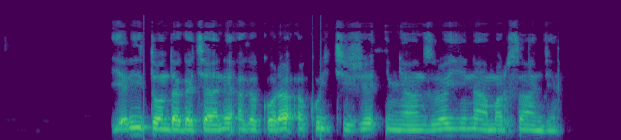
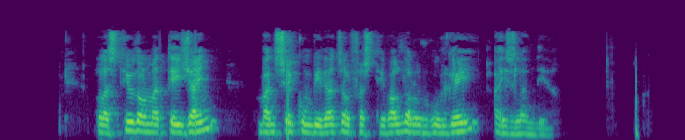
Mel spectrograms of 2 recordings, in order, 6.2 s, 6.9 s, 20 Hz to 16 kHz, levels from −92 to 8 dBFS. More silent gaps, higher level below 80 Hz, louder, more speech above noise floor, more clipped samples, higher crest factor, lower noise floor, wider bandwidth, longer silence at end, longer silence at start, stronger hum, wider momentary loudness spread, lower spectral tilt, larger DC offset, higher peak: second, none vs 5.79-6.03 s; second, -70 dBFS vs -56 dBFS; second, -25 LUFS vs -18 LUFS; first, over 65 dB vs 23 dB; neither; about the same, 18 dB vs 18 dB; first, under -90 dBFS vs -40 dBFS; first, 9.8 kHz vs 8.2 kHz; first, 0.65 s vs 0.45 s; first, 1.1 s vs 0.95 s; neither; second, 8 LU vs 11 LU; about the same, -5.5 dB/octave vs -5 dB/octave; neither; second, -8 dBFS vs -2 dBFS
